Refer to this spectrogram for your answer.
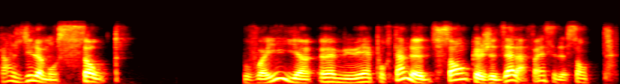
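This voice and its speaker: A middle-aged man, giving a classroom reading demonstration in a coaxing, slow teacher voice that stretches key words. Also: on the high side, big pitch swings, breathy edge, highs cut off. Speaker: teacher trainer.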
